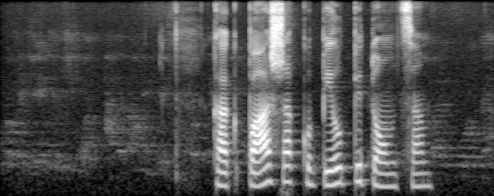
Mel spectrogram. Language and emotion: Russian, neutral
